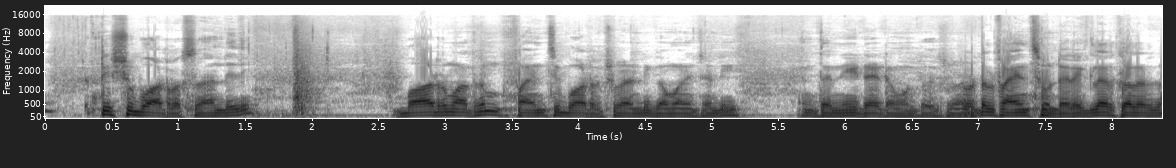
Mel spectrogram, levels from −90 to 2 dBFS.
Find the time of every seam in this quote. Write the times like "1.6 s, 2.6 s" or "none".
6.8 s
